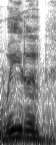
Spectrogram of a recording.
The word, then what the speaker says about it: Whelan: the Lions match, and both pronunciations of Daniel Whelan's name are correct. On the east coast of Ireland, we would say Daniel Whelan, but further down into the countryside, people might say Daniel Whelan, but more often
